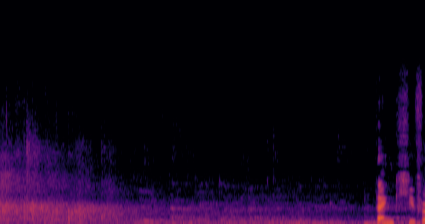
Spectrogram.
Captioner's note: applause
